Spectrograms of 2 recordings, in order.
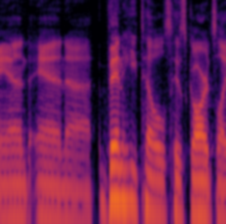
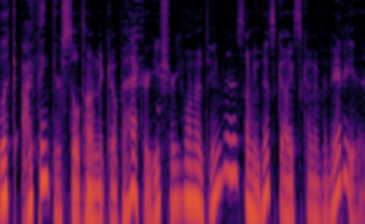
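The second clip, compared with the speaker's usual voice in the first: softer, hesitant undertone; doubtful aside; 2 semitones lower, 7 dB quieter than usual. Acted. Follower doubting the hero's plan, hushed doubt. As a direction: quietly try to talk them out of it.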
